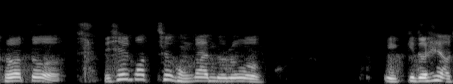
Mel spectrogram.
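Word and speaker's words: Hilbert: 근데 영어는 확실히 힐버트입니다. ER을 L라고 안 읽죠. 보통 어라고 읽죠. 그래서 이제 저 그것도 힐버트 공간으로 읽기도 해요.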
